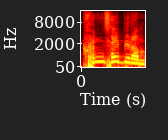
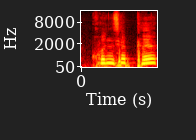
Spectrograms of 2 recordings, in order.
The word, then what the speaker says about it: 콘셉트: 그런데 컨셉이란 발음은 틀린 발음이고요. 컨셉트 뒤에 트자를 붙여줘야 돼요. 붙여줘야 되는데 과연 또 컨이 맞느냐 콘이 맞느냐 요게 이제 문제가 될 수가 있는데 자, 요거는 어떤 발음이냐면 시력검사 발음이에요. 요게 이쪽으로 뚫려 있죠. 이렇게 뚫려 있는 그런 시력검사 발음. 요거는 어떻게 쓰기로 했느냐? 오로 쓰기로 해줬습니다. 자, 그래서 콘셉트, 컨셉트 중에 뭐가 맞아요? 콘셉트가 맞는 거예요.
